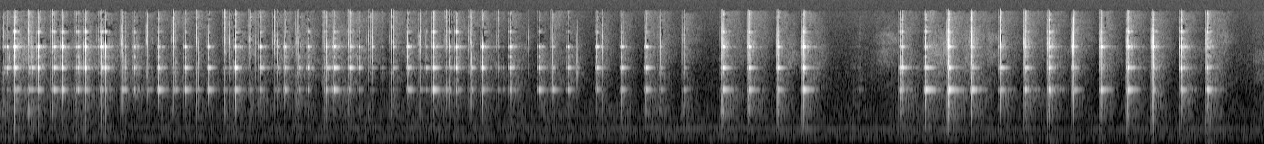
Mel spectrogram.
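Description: A drinking glass is tapped repeatedly, giving a steady run of dozens of short, bright clinks with a clear glassy ring. The taps come quickly at first, then more spaced out, with a brief pause about two-thirds of the way through before they resume.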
